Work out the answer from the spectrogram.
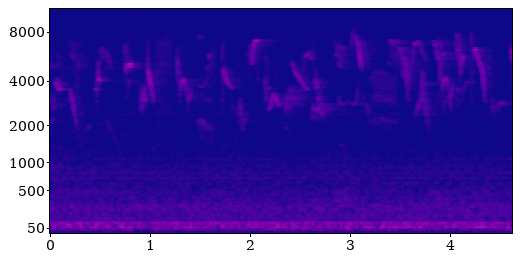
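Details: Canary tutor song of a Black-throated canary: dense, quick high-pitched notes, upslurred and downslurred, delivered without pause over a constant low hum.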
